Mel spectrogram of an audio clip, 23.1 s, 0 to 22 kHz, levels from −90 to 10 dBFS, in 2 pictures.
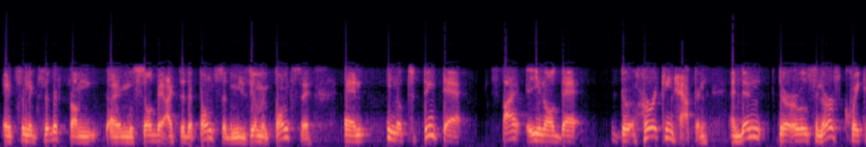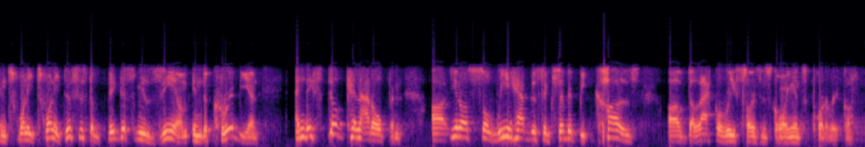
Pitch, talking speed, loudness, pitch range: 135 Hz, 170 wpm, -16 LUFS, 110-185 Hz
